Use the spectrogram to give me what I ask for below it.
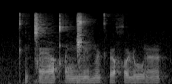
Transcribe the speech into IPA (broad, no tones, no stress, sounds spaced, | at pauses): ʈʰ ə̃ ǀ æ̃ː qʰ ə ŋ͡ǁ ẽ b œ̃ ʈʰ œ χ ʊ ɳ oː ɾ œ̃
